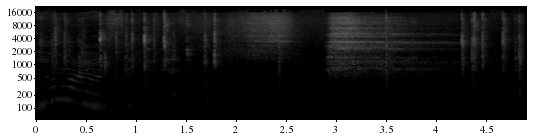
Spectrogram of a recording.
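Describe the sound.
Crisp clicks of fast typing on a laptop keyboard, the laptop resting on someone's lap, come in irregular bursts, with a short voiced sound at the start and a couple of breathy rushes in the middle.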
